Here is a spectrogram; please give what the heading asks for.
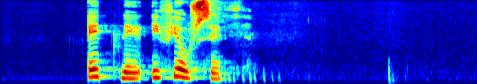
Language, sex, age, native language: Icelandic, female, 30-39, Icelandic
